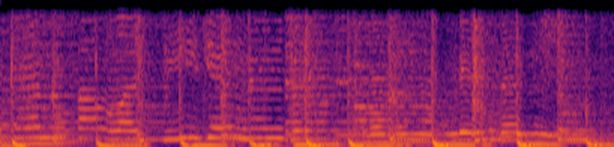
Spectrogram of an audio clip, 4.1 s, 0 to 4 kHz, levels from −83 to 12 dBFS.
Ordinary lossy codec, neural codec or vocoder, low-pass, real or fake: none; codec, 16 kHz, 1 kbps, X-Codec, HuBERT features, trained on balanced general audio; 3.6 kHz; fake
